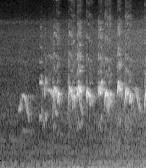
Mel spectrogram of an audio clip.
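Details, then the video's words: Caged white-crested laughingthrush building from a single slurred whistle into a rapid, rollicking run of loud, slightly harsh notes, several a second, over low background hum. "BURUNG POKSAY JAMBUL GACOR BIKIN YANG LAIN NGRESPON"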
